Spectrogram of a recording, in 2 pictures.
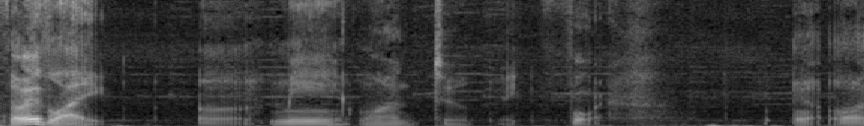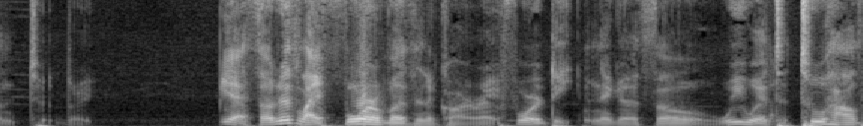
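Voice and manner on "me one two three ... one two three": very quiet, barely voiced count; counting to himself. Real, not acted. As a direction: mutter the numbers under your breath.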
